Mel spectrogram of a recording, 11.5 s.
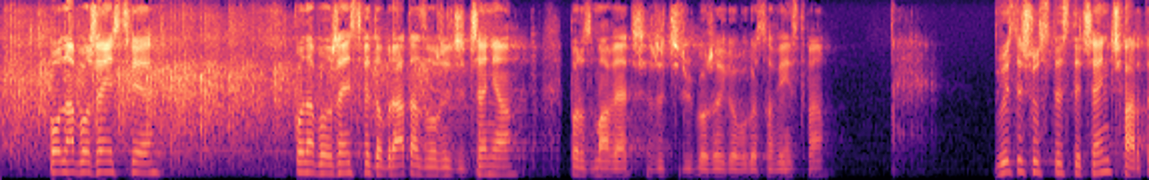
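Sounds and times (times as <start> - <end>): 
audience applause: 0.0 - 4.6
speech: 0.5 - 1.7, 2.9 - 9.0, 9.9 - 11.4.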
